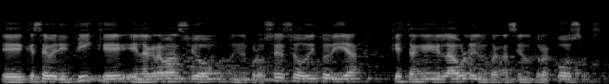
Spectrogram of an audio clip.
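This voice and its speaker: A man in his sixties lectures students on a video call, explaining things slowly and repeating points, often pausing to check they follow. His voice comes from a distance in a roomy space. The call audio sounds dull. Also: mid-range voice, steady tone. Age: 60s. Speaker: university lecturer. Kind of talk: online class introduction.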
